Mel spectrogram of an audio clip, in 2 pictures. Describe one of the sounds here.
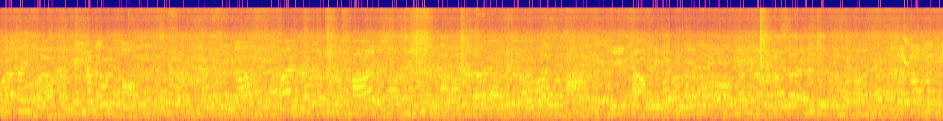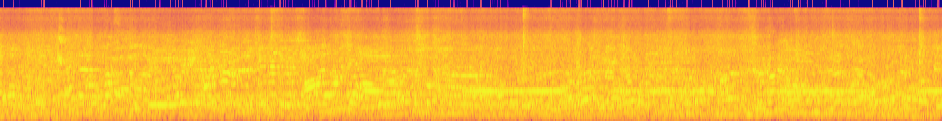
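A crowd of people chatter all around in a busy, echoing room.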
